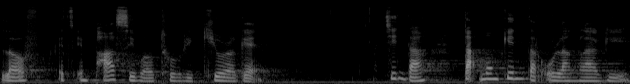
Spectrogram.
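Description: A woman with an Indonesian accent speaks at a fairly slow pace with long, frequent pauses. Her fairly low pitch takes very wide swings, with vocal fry. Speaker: podcast host. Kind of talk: solo podcast explaining song lyrics. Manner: casual, chatty.

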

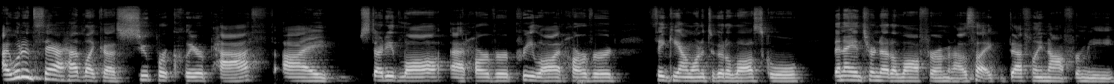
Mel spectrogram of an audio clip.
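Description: A woman with an American accent and a normal speaking voice, fairly low in pitch, talks at a fairly quick pace with fairly even intonation and very even loudness in a very clean recording with a silent background. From United States. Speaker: venture capital investor. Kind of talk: interview.

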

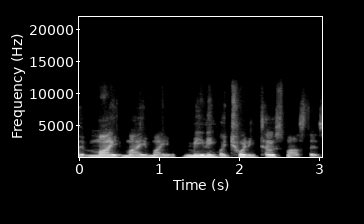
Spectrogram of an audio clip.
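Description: In a Dutch accent, the speaker goes at a fairly slow pace, with a dry, close sound and no echo. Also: man. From Netherlands. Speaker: Toastmasters district officer, IT professional. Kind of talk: interview, casual chat. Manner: halting, hesitant with fillers.

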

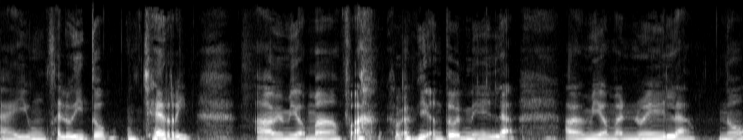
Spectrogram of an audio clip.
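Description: A woman talks at a fairly slow pace and a fairly low pitch. Her intonation is fairly even, with long, frequent pauses. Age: 20s. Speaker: podcast host. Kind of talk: casual solo monologue.

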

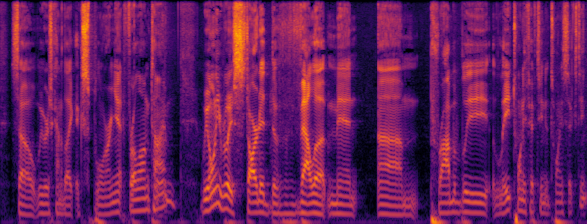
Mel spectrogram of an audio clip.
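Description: A man with an American accent and a normal speaking voice, fairly low-pitched, with ordinary pitch variation, at a moderate pace, on a very clean recording with a silent background. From New York (Westchester). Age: 20s. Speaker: entrepreneur. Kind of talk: interview.

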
